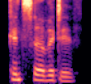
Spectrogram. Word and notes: conservative: Indian

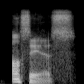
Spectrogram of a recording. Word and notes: osseous: British English

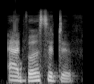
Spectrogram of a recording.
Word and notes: adversative: Indian

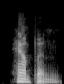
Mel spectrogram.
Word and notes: hempen: American English

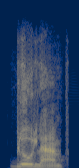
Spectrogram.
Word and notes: blowlamp: Indian

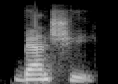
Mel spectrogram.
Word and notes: banshee: Indian

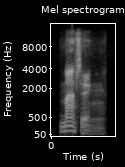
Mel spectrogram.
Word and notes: matting: British English

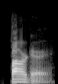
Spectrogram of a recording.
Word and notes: barter: American English

